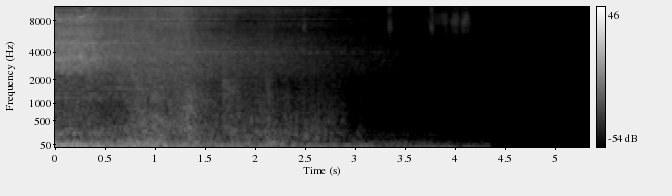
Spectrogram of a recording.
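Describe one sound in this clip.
A triumphant victory fanfare from a video game rings out and fades away.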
